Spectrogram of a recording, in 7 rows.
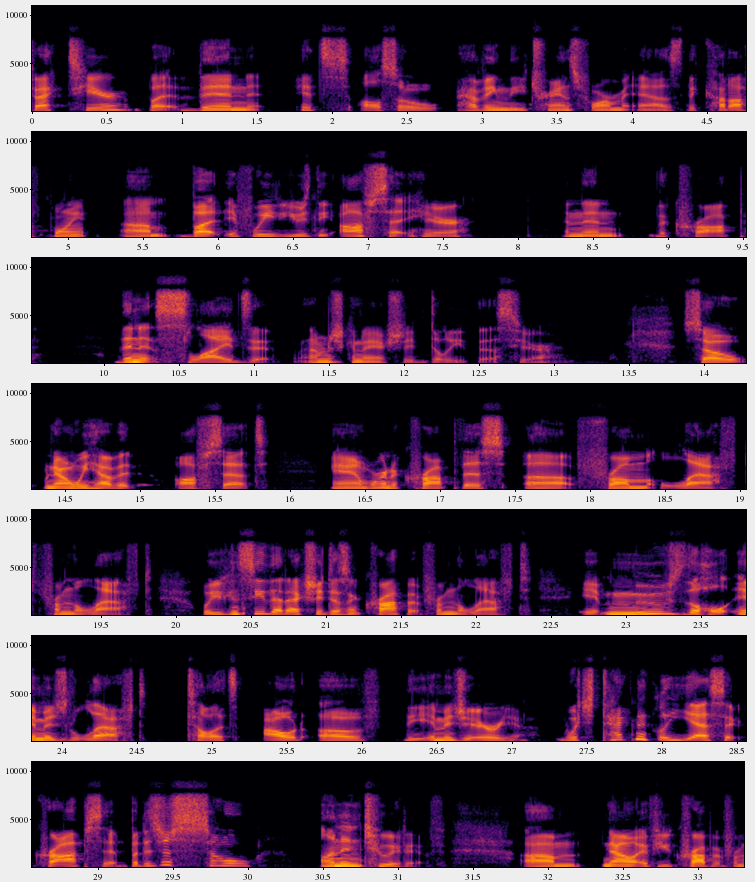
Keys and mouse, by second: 3.3 click, 5.2 click, 6.6 click, 8.3-10.4 drag, 12.1 x, 32.3-33.3 drag.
